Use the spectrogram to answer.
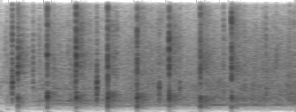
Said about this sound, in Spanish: Ovación.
